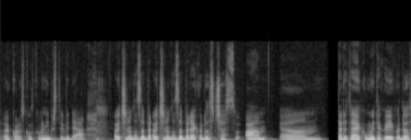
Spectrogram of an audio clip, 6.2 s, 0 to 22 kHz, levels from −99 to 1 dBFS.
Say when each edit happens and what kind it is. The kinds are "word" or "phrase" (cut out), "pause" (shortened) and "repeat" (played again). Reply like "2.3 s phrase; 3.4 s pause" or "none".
2.3 s repeat; 4.9 s pause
